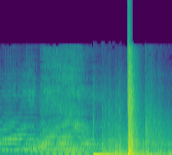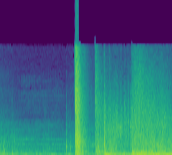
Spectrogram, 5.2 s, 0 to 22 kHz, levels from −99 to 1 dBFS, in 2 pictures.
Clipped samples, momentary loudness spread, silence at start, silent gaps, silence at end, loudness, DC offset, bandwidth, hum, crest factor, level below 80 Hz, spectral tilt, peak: 0.2%; 19 LU; 0 s; none; 0 s; -15 LUFS; 0.4%; 16 kHz; none; 16 dB; -20 dBFS; -3.5 dB/octave; 0 dBFS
